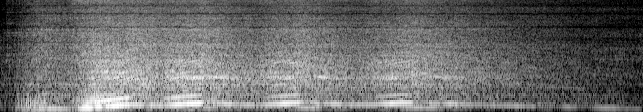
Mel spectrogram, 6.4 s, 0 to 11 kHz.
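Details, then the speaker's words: 998 Mini after valve clearance adjustment, ignition work, a lean-spot fix and a new advance curve: fires and takes several crisp rev blips, each rising and falling smoothly before settling to an even idle; very healthy, responsive running. "Very healthy."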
